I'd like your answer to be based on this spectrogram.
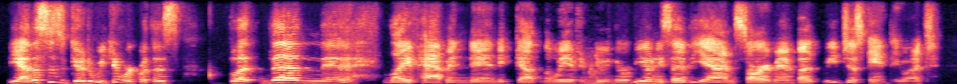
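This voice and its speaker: Pitched fairly high, a man talks at a moderate pace with very wide pitch swings. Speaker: YouTube content creator and toy customizer. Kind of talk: casual interview chat. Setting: live stream.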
